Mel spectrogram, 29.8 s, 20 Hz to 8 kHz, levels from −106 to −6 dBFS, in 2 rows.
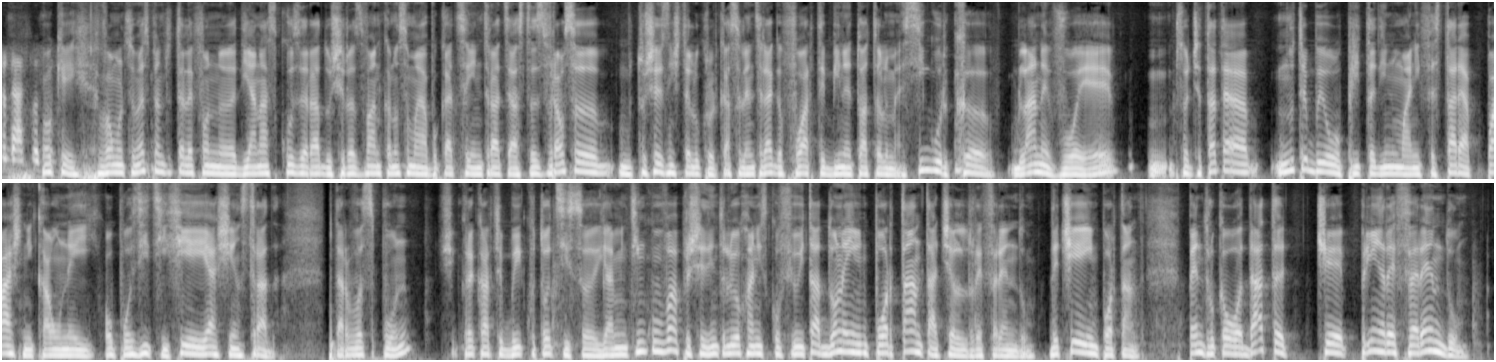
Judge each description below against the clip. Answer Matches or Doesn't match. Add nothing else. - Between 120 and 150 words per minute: Doesn't match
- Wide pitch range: Doesn't match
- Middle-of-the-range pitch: Doesn't match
